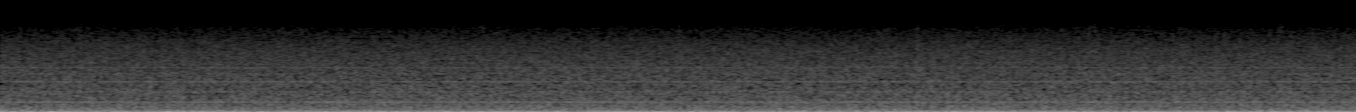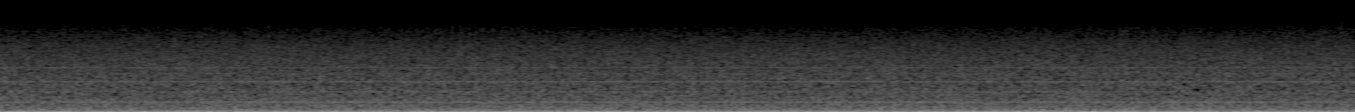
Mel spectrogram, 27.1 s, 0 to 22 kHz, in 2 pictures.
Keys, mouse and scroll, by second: 0.3-1.4 middle drag, 0.3 KP_1, 1.4 z, 3.1 b, 7.5 e, 11.8 e, 20.6 alt+b.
